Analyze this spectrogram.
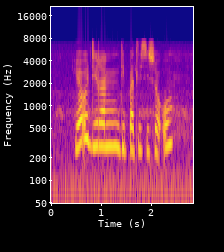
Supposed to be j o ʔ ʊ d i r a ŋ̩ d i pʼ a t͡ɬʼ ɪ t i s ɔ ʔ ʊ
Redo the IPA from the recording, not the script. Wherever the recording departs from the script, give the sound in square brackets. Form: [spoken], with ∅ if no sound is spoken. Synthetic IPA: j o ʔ ʊ d i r a ŋ̩ d i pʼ a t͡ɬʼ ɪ [s] i s ɔ ʔ ʊ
